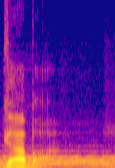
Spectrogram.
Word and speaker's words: GABA: Glycine for fast inhibition and GABA, pronounced GABA, for a slower tonic background.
